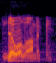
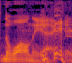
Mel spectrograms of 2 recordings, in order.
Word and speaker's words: Nawalaniec: If I spelled it to you, Nawalaniec, how would you pronounce it? English teacher? – Noel Onik. – That's Nawalniak. That's how I always say it.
